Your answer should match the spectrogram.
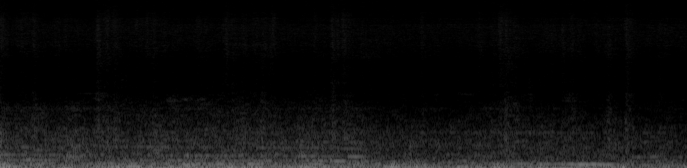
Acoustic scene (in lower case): bus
